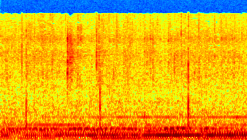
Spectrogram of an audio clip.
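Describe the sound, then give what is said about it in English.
Steady rain falling on a night at a cottage, heard as a continuous soft hiss with scattered small drop ticks, faint and even throughout. “The falling rain helps guide you into a peaceful slumber,”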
